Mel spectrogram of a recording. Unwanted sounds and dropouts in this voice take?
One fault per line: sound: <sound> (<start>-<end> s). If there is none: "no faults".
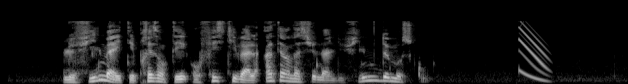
sound: chirp (5.2-5.5 s)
